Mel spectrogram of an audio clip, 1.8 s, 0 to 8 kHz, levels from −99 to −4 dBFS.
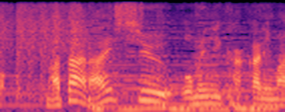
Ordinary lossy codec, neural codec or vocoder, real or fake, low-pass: none; none; real; 7.2 kHz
